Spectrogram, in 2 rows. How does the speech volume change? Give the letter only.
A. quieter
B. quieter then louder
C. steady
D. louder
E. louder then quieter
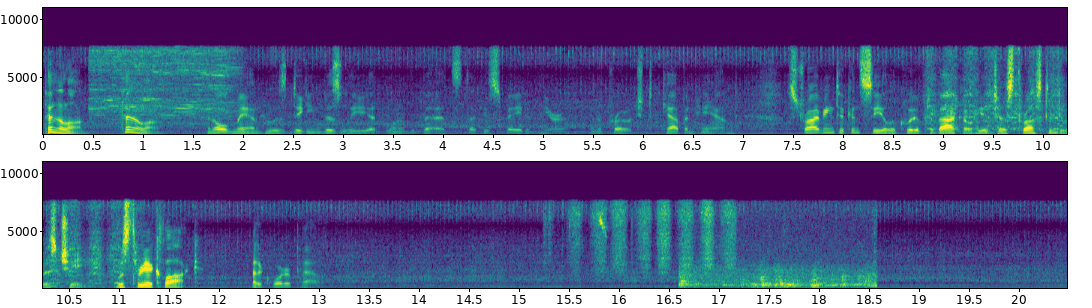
B.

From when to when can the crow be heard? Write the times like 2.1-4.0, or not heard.
not heard.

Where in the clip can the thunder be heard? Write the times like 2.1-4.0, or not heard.
16.6-18.6.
